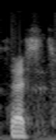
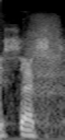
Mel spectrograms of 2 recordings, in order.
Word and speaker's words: CEST: right now we will you said it wrong it's CEST CEST yes that's sest CEST you have to say cess okay it's cess what the [ __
